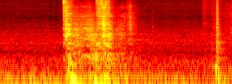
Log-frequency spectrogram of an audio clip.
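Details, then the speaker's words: Starter motor wire touched to positive while the relay is already energized: short burst of starter whirring under a second, then a single sharp click; starter engages normally. "so the relay is already energized then if i just touch the positive end of the uh starter motor wire in there"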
